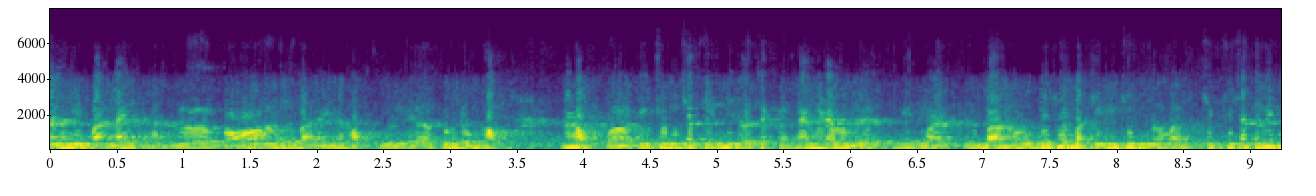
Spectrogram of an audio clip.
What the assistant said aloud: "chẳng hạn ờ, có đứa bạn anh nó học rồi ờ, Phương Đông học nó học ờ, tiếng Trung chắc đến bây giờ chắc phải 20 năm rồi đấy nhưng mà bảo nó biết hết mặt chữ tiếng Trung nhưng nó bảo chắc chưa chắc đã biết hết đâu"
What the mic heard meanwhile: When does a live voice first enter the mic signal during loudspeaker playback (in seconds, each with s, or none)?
none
